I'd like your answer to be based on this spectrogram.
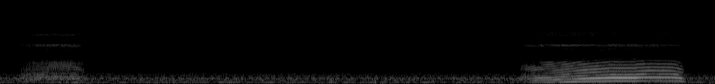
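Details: Miniature Schnauzer: two drawn-out, tonal, groaning snores several seconds apart, pitch rising then falling, sounding like human snoring.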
